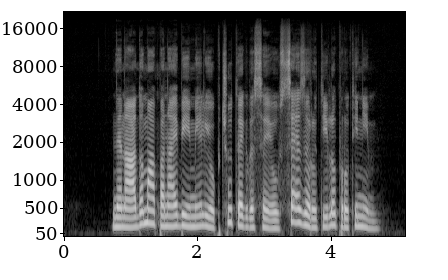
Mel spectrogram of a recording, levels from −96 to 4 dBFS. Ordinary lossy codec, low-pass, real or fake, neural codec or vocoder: none; 19.8 kHz; fake; vocoder, 44.1 kHz, 128 mel bands, Pupu-Vocoder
